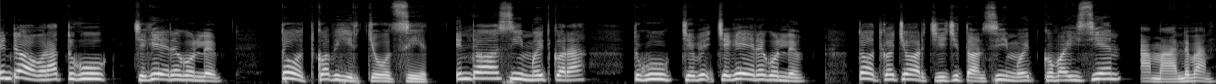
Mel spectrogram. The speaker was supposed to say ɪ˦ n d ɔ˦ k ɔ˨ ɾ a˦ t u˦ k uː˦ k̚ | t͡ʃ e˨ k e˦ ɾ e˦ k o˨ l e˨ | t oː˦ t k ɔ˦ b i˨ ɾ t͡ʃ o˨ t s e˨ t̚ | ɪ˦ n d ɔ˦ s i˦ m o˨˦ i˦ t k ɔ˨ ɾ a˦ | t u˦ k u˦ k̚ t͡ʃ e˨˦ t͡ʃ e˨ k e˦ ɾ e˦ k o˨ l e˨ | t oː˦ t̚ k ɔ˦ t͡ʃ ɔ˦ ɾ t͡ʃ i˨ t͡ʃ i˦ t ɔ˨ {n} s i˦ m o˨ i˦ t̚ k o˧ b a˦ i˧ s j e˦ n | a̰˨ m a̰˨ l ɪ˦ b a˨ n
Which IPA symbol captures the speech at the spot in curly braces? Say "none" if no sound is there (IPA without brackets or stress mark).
n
